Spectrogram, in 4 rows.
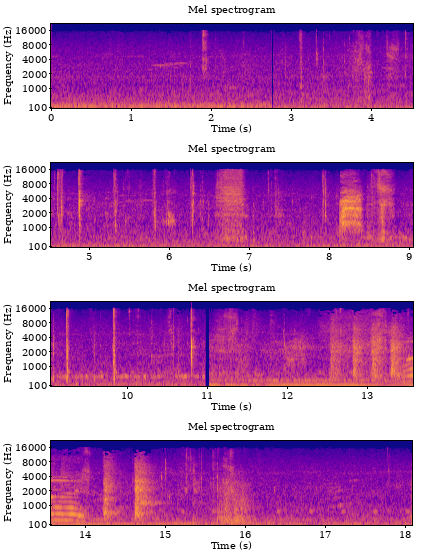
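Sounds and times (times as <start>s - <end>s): low background rumble: 0.0s - 18.0s
chewing and lip-smacking: 2.8s - 13.4s, 14.2s - 16.5s
hissing breaths: 6.6s - 7.1s.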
